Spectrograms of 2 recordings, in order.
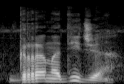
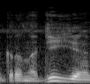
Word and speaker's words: granadilla: Spanish it is called granadija granadilia granadilla granadija depending on how you pronounce certain letters I pronounce grenadija this is my Spanish accent here in Colombia so what I wanted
